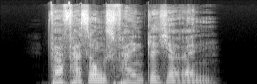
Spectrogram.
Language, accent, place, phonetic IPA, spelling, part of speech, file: German, Germany, Berlin, [fɛɐ̯ˈfasʊŋsˌfaɪ̯ntlɪçəʁən], verfassungsfeindlicheren, adjective, De-verfassungsfeindlicheren.ogg
- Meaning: inflection of verfassungsfeindlich: 1. strong genitive masculine/neuter singular comparative degree 2. weak/mixed genitive/dative all-gender singular comparative degree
